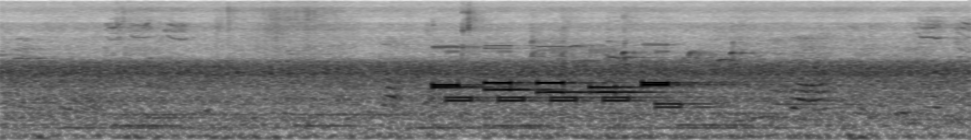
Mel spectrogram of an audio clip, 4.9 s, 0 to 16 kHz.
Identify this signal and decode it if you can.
Multi-frequency trunk signalling (R2, with the far end's replies), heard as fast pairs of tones, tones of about 130 ms, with phone line noise, room echo and the noise of a park. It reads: 68720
